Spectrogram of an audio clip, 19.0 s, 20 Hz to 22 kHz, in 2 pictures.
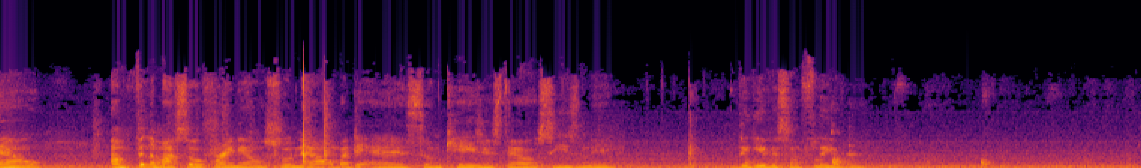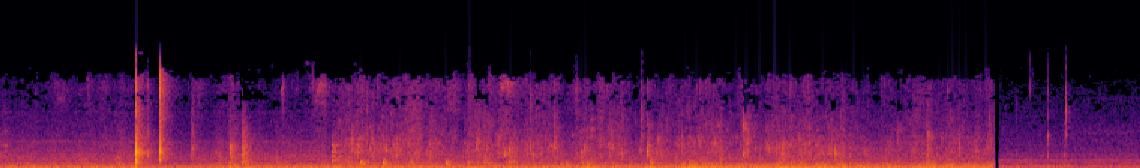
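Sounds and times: wooden spoon stirring in a saucepan: 0:12.2 - 0:17.8.

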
